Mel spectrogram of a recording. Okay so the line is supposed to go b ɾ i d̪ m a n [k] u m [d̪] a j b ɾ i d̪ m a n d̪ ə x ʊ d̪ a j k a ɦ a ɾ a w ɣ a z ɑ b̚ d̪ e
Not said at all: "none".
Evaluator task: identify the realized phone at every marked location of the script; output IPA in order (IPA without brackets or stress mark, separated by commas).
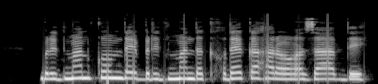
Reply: k, d̪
